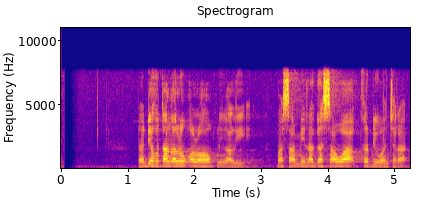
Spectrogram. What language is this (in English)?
Sundanese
